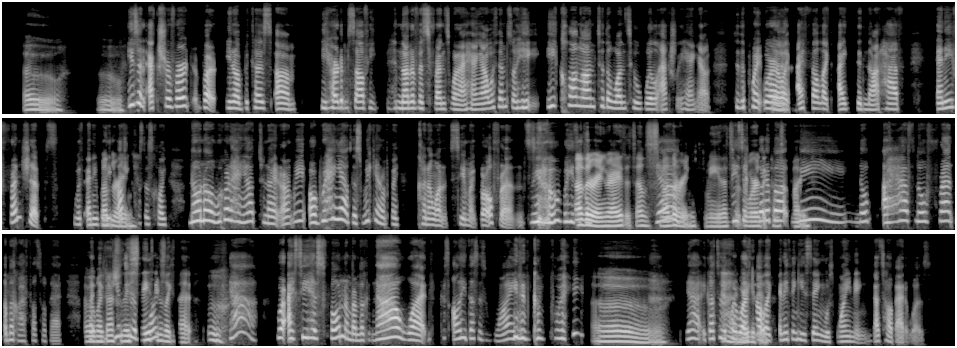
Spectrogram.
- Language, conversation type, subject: English, unstructured, How do I know when it's time to end my relationship?
- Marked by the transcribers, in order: tapping; laughing while speaking: "you know"; disgusted: "ooh"; scoff; laughing while speaking: "whine and complain"; drawn out: "Oh"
